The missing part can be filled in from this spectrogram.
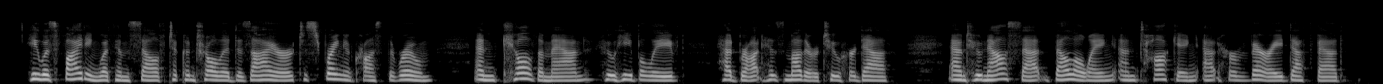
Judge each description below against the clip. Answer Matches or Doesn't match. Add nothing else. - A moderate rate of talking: Matches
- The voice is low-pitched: Doesn't match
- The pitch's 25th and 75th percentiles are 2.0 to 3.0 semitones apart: Matches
